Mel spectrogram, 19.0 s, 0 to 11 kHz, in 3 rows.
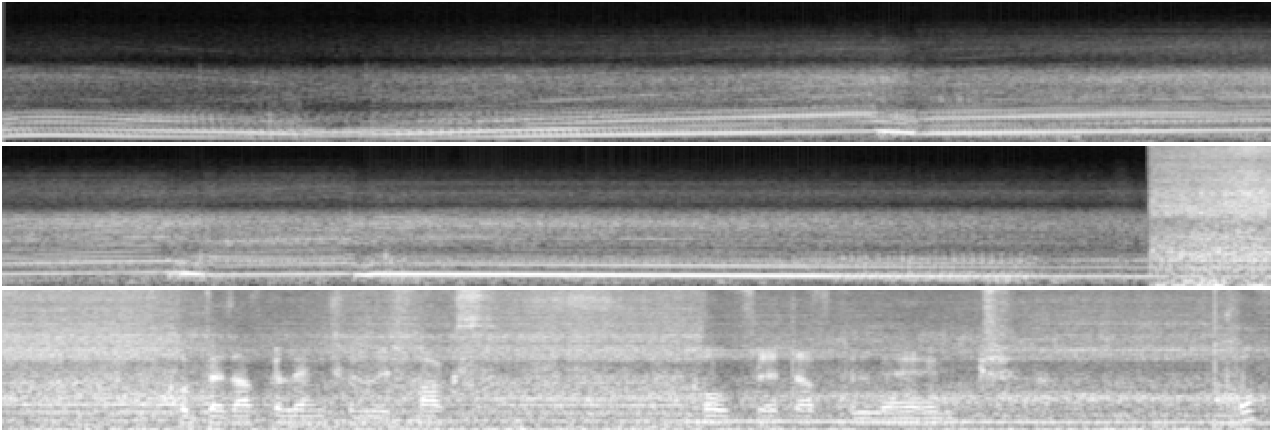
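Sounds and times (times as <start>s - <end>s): motorcycle engine accelerating: 0.0s - 19.0s
gear upshifts: 12.1s - 19.0s.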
